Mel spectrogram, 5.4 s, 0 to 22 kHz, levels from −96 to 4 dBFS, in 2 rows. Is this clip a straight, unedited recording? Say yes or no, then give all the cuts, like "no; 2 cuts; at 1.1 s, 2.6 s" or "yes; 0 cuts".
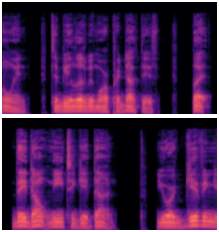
yes; 0 cuts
